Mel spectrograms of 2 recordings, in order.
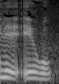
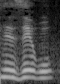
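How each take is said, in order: First: No z sound links les to héros. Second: A z sound links les to héros. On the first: The speaker calls it right. "Comme ça ne marche pas, on dit les héros" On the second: The speaker calls it wrong. "La règle voudrait qu'on dise les zéros"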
